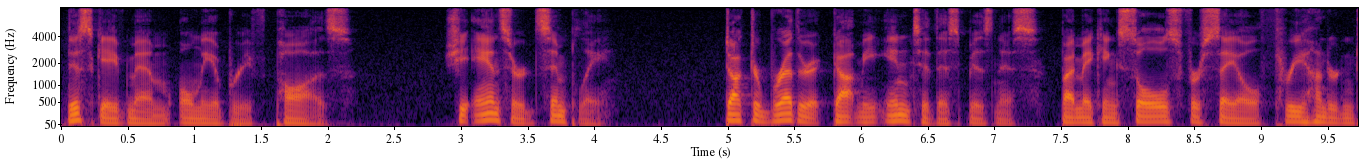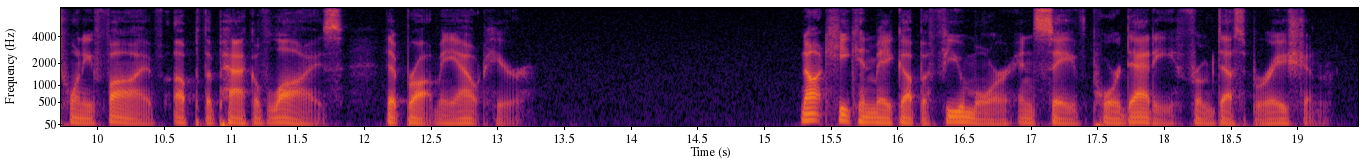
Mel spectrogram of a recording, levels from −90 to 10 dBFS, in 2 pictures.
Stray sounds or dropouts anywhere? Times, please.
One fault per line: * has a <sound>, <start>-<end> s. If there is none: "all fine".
all fine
